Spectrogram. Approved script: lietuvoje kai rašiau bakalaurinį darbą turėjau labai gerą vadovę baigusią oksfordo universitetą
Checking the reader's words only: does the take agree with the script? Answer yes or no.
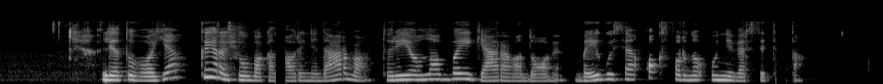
yes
